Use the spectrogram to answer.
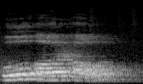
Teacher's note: इनको हम कंठ और ओष्ठ, इनके सहयोग से उच्चारित करते हैं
